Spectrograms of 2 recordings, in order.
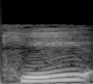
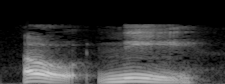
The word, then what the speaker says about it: Knee: Is the K silent, or is the K silent, or or does it make the sound? I just need to know if it's silenced. I want to say your name correctly. Alright, the K is silent. So is it N-E-E, like knee? Alright. It's pronounced, knee. So the K is silent, but the K is there.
